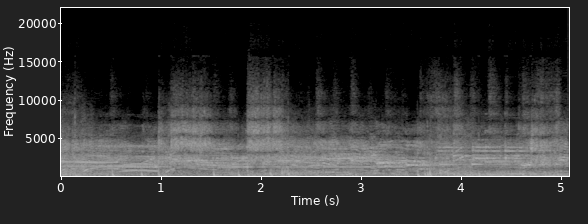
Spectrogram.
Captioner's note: screaming continues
